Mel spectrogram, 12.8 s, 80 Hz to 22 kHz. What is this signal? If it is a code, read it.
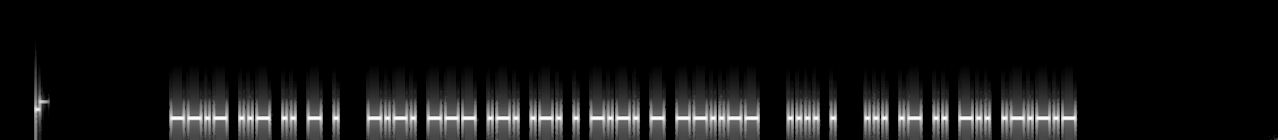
Morse code, heard as a keyed tone, about 28 wpm, 700 Hz. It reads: QUITE CORRECT, HE SAID.
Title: Sentences from Top 1000 Words - Review Part 2 - 28wpm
